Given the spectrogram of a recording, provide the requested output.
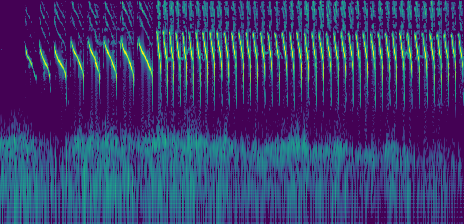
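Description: A domestic canary sings a slow run of descending whistled notes, then breaks into a fast, even trill of sharp repeated chips lasting several seconds.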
